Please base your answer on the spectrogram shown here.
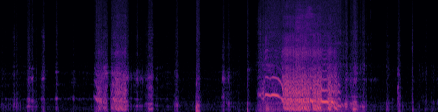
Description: This is a cat snoring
